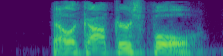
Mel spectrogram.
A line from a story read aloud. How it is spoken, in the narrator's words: he barked at the Ranger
